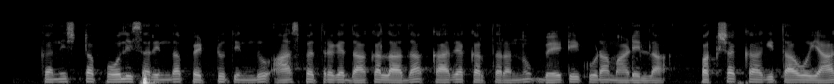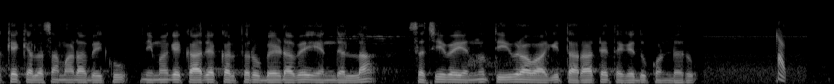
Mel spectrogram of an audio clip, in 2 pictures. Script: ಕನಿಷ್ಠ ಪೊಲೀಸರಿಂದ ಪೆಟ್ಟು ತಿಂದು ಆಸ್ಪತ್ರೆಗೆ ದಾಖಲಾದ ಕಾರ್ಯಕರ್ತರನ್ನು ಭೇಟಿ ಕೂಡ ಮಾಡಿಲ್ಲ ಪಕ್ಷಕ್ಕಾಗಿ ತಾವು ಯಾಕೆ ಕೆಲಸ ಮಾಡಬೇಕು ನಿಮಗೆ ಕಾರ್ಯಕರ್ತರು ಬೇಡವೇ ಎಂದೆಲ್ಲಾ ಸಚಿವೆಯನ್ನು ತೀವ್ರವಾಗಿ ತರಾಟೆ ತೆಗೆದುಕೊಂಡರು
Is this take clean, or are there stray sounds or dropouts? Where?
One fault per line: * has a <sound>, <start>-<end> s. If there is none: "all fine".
* has a chirp, 16.1-16.2 s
